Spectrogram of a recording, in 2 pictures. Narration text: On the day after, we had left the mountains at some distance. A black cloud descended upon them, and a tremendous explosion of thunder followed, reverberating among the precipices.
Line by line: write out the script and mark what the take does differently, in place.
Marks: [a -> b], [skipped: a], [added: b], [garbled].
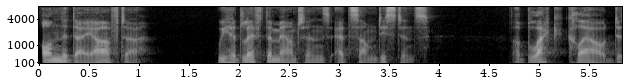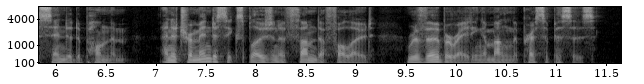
On the day after, we had left the mountains at some distance. A black cloud descended upon them, and a tremendous explosion of thunder followed, reverberating among the precipices.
